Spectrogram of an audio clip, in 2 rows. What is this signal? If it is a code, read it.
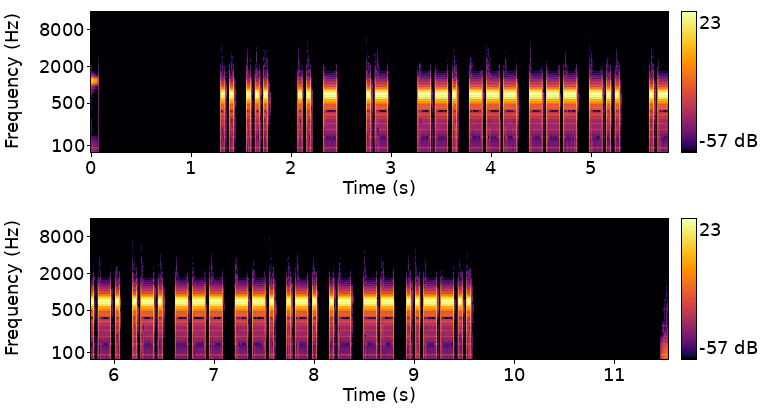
Morse code, heard as a keyed tone, about 28 wpm, 700 Hz. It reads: IS IT A GOOD PROGRAM?
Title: Sentences from Top 1000 Words - Review Part 5 - 28wpm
